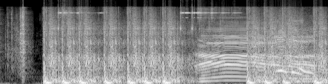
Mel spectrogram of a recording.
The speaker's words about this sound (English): Ah! Yeah, those gunshots. Look, you heard that shit? You heard that shit, huh?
